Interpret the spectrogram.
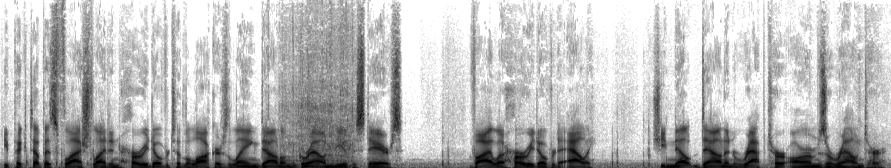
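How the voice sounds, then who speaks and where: A man's voice: deep voice, brisk. A man narrating a scripted fantasy story as an audiobook narrator. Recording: clearly noisy background.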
